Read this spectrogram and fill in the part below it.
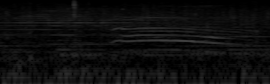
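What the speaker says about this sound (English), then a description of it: "Cat, you shut the hell up." A house cat lets out a single faint, drawn-out meow that rises and then falls, heard quietly in a room behind a low background hum, with no talking during it.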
